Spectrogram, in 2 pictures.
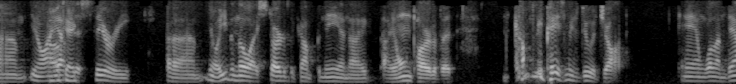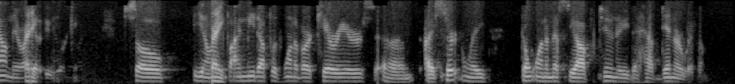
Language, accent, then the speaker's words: English; Canada; And as soon as I said I was from Canada and I said, we have trucks, she said, give me your card.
